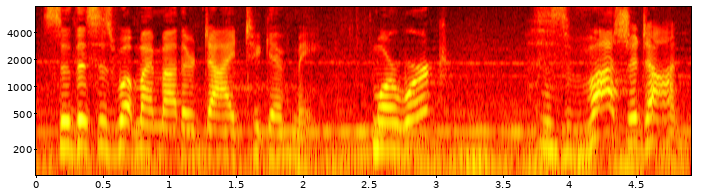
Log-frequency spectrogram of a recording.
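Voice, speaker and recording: A terse, blunt young warrior from a fantasy video game acted by a man. The voice sits a bit high and talks in short casual bursts, with music clearly playing behind. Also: moderate pace, natural voice. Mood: frustrated. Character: blunt, gruff young dragon-blooded Qunari warrior, exasperated.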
